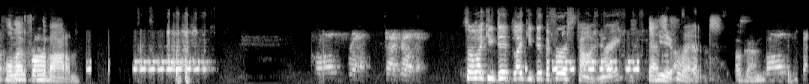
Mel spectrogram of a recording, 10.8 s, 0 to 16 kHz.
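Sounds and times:
speech: 0:00.0 - 0:01.1, 0:02.3 - 0:02.7, 0:06.2 - 0:10.7
phone ringing with melodic electronic ringtone: 0:01.2 - 0:02.9, 0:07.3 - 0:08.7.

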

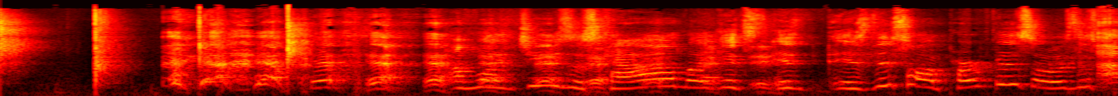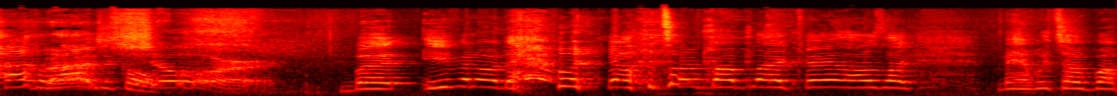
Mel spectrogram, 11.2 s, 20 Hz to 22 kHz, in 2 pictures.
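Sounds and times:
hand slapping a table: 0:00.0 - 0:01.6
laughter: 0:00.8 - 0:04.1, 0:08.2 - 0:09.5
speech: 0:01.1 - 0:11.1.

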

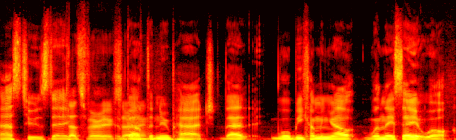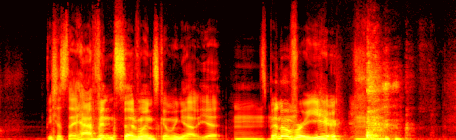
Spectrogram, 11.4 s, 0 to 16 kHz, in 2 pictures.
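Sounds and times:
speech: 0:00.0 - 0:10.9
harsh throaty cough: 0:10.1 - 0:11.0.

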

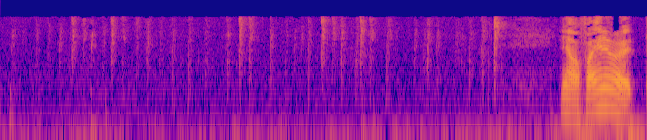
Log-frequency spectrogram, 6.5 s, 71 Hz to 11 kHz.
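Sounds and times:
computer keyboard clicks as someone types a message: 0:00.0 - 0:05.1
speech: 0:05.6 - 0:06.4.

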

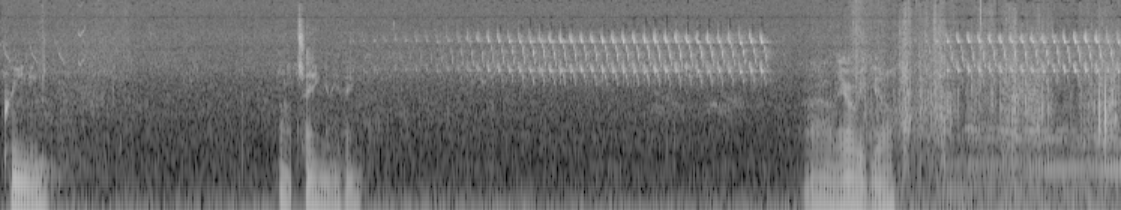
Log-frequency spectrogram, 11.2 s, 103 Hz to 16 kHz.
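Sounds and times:
speech: 0:00.1 - 0:00.6, 0:02.8 - 0:03.8, 0:08.0 - 0:09.2
chipping sparrow dry rapid trill: 0:03.7 - 0:07.8, 0:08.4 - 0:11.2.

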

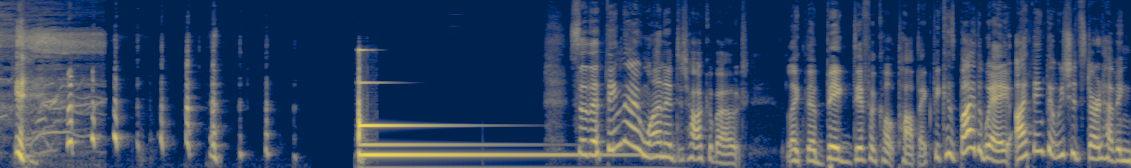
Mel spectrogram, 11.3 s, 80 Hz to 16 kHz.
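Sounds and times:
burst of laughter: 0:00.0 - 0:03.1
single loud bright chime: 0:03.6 - 0:06.1
speech: 0:06.0 - 0:11.3.

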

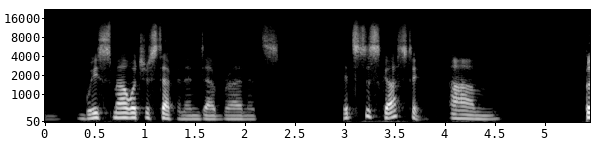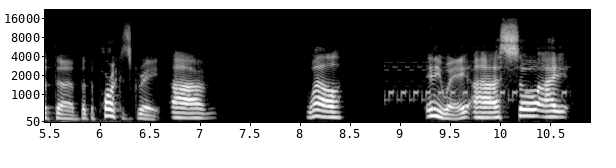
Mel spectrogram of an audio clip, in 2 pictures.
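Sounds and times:
speech: 0:00.4 - 0:04.6, 0:05.4 - 0:07.2, 0:08.0 - 0:08.6, 0:09.2 - 0:10.8
voice imitating a ringing telephone: 0:08.9 - 0:10.7.

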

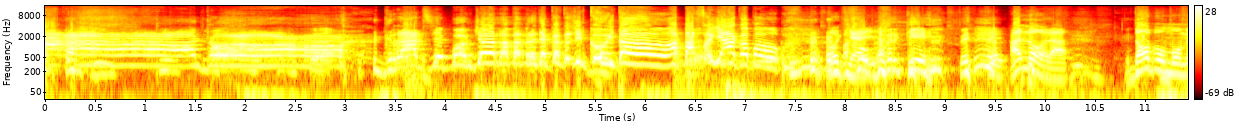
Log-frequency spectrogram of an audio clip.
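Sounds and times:
strained drawn-out pained groaning scream: 0:00.0 - 0:03.2
laughter: 0:02.0 - 0:03.8, 0:06.3 - 0:10.1
speech: 0:03.4 - 0:11.4.

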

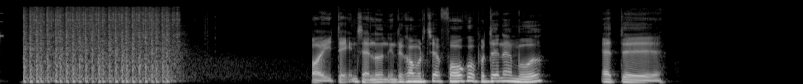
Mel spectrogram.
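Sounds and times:
automatic gunfire sound effect: 0:00.2 - 0:02.5
speech: 0:03.2 - 0:06.7.

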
